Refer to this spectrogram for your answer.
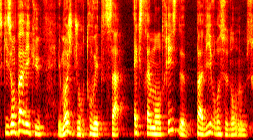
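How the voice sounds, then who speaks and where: Using vocal fry, a man speaks at a medium pitch with ordinary pitch variation. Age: 40s. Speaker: actor and theatre director. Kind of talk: radio interview. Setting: radio studio. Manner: halting, many hesitations.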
